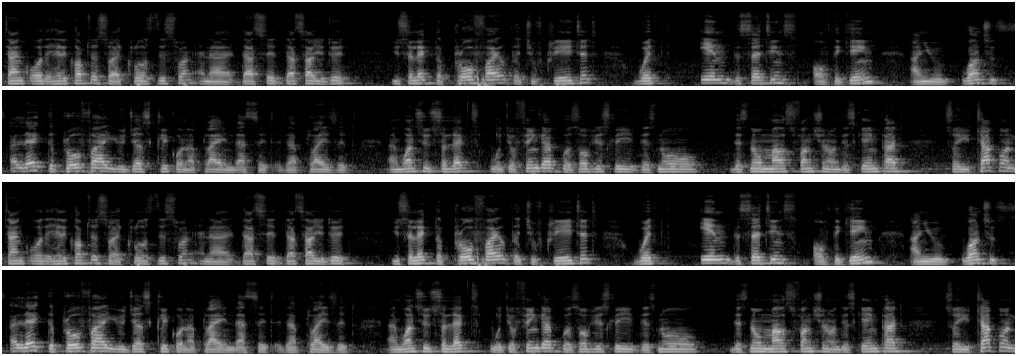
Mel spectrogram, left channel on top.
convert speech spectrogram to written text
or the helicopter, so I close this one, and that's it. That's how you do it. You select the profile that you've created with in the settings of the game and you want to select the profile, you just click on apply and that's it. It applies it. And once you select with your finger, because obviously there's no mouse function on this gamepad, so you tap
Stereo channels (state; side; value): normal; both; correlation 0.68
